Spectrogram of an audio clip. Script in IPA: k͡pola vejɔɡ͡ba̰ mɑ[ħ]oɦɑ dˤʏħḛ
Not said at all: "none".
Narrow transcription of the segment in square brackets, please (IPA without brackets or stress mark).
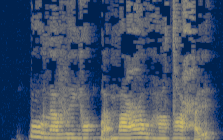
ʕ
